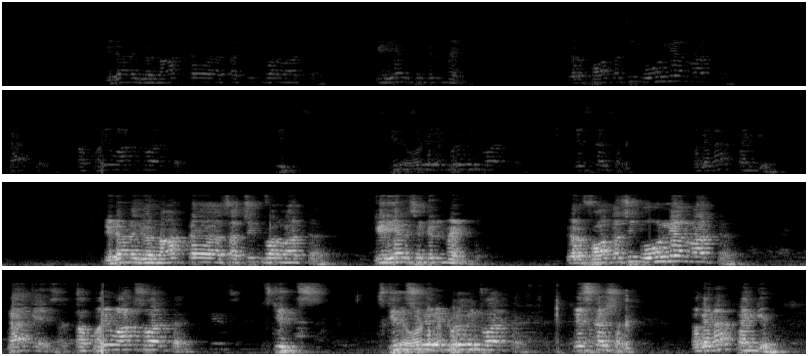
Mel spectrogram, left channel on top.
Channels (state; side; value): quieter; left; 36.5 dB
